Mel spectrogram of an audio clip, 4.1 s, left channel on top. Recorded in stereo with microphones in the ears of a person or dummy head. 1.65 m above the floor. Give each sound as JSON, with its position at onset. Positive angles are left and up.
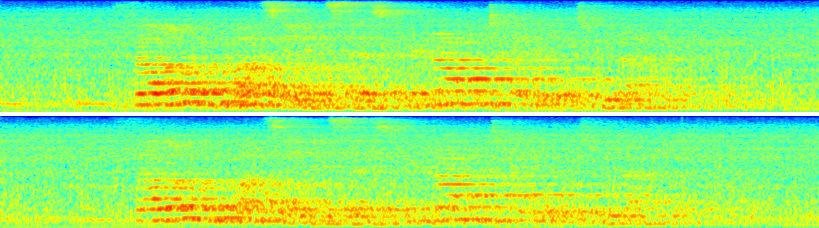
{"t": 0.6, "sound": "a woman speaking", "side_deg": 60, "distance_m": 1.2}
